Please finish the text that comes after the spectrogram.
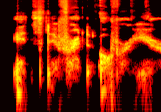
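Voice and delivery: hushed, voiceless whisper; whispered imitation. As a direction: whisper it like a secret sales pitch. Mimics recruiter's hushed pitch.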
